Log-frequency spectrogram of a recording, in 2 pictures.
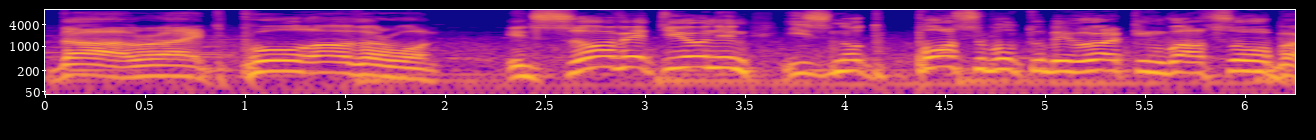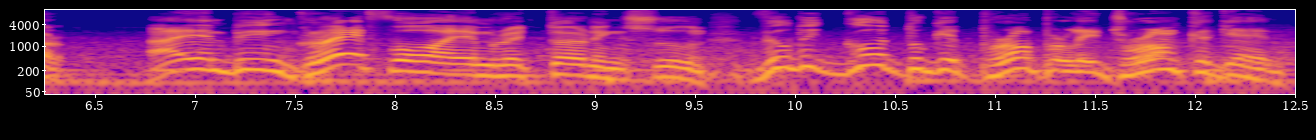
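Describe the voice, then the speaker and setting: An actor playing a boozy, blunt Soviet courier in a video game, with a Russian accent and comically broken English. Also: male voice, high voice, big pitch swings, measured pace, fairly bright tone, heavily acted. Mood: grumbling. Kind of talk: video game cutscene acting. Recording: faint background music.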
